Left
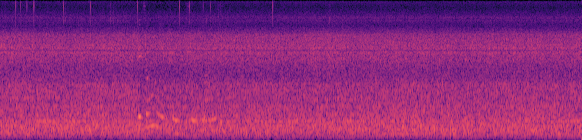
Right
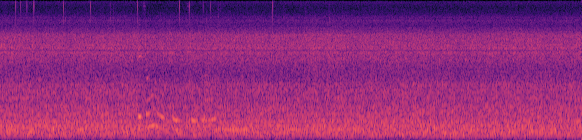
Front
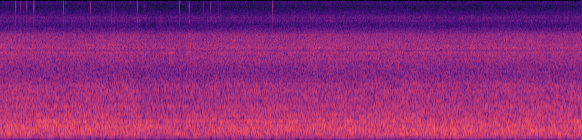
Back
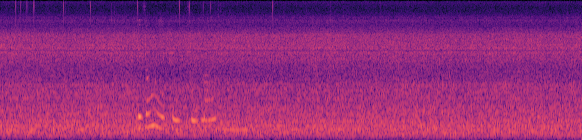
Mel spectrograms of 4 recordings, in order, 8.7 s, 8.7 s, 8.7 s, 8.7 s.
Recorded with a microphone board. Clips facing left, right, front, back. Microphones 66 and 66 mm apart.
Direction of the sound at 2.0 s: Straight behind.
